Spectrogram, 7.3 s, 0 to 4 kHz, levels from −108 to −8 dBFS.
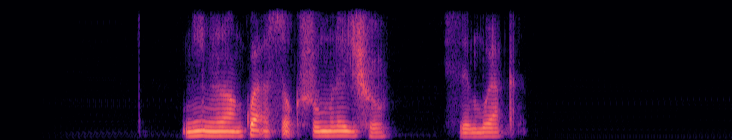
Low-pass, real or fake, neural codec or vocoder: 3.6 kHz; fake; codec, 16 kHz in and 24 kHz out, 0.9 kbps, LongCat-Audio-Codec, fine tuned four codebook decoder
